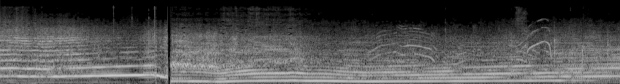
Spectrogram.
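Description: Rally car engines running at high revs, the pitch falling and rising as the cars brake and accelerate through a hairpin, with a sudden break a little under two seconds in where one car gives way to the next. Short high tyre squeals are heard in the middle.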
